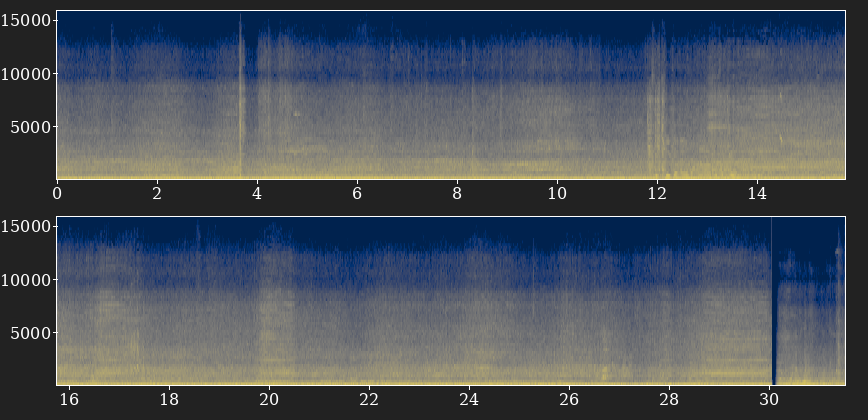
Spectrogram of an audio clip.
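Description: Motor scooter engines running in slow, crowded street traffic, with a steady low rumble on the microphone and a background of people's voices.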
